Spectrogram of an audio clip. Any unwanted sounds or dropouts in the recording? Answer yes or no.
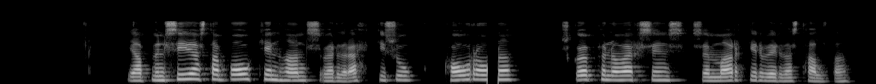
yes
